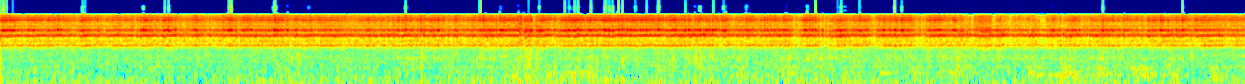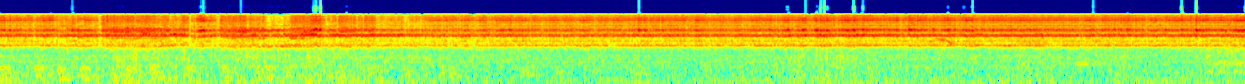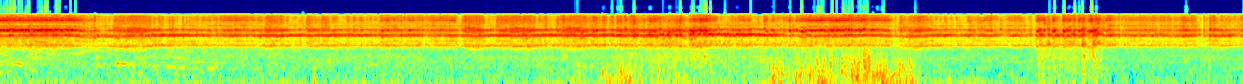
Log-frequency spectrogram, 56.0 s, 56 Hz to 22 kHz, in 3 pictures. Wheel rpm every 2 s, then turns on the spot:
230, 230, 230, 230, 230, 230, 230, 230, 230, 230, 220, 220, 230, 240, 240, 230, 230, 230, 220, 220, 230, 230, 220, 220, 230, 230, 230, 230.
none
